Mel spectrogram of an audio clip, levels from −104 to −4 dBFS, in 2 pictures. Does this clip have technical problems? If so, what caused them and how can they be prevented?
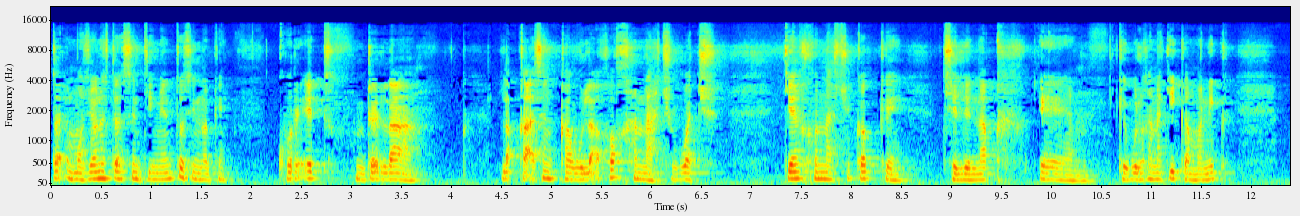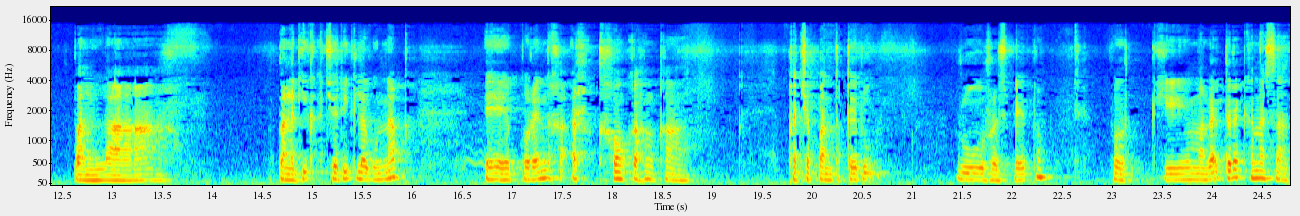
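Yes. Across the whole speech clip, nothing is heard above 14.9 kHz, and the lossy damage of a far leaner encode remains. This is likely low-bitrate audio saved at a high bitrate, fitting a 20 kbit/s HE-AAC source re-encoded as 256 kbit/s MP3. A genuinely high-bitrate MP3 would not carry these traces, and the larger file restores nothing the first codec removed. To prevent it, always encode from the original uncompressed or highest-quality source rather than from an already compressed copy.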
